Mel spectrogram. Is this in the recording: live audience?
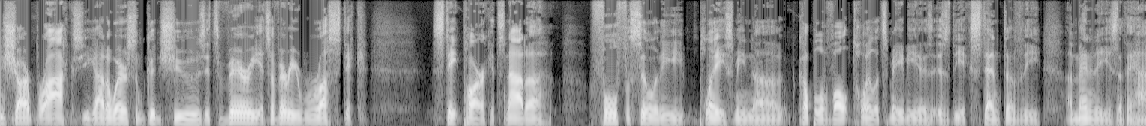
no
